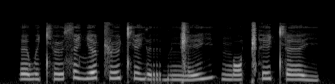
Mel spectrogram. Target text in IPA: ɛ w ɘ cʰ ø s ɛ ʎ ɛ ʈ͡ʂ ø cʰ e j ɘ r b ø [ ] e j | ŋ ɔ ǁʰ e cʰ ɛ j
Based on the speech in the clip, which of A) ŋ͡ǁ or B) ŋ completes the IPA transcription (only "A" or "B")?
A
